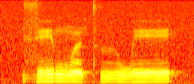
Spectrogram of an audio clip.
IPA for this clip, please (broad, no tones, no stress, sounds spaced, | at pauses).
z e ŋʷ œ̃ tʰ ɯ w e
